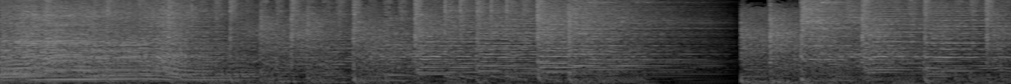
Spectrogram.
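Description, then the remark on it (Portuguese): A car engine revs loud as the car is shifted into first gear, its pitch climbing as it pulls away and accelerates, then briefly cuts out before roaring back for the last couple of seconds. No one speaks. “engata a primeira e vambora!”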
